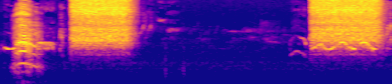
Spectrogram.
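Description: A cartoon eagle uses its voice to imitate a mother bird's call: a short warbling cry, then two long, harsh rasping caws separated by a quiet gap, loud and close.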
